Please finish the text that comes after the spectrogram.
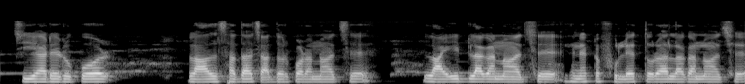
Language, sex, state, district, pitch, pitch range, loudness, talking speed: Bengali, male, West Bengal, Purulia, 125 Hz, 120-130 Hz, -17 LUFS, 135 wpm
